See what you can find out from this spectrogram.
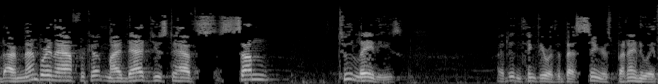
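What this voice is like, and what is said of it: American accent. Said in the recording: “My accent's American. ... That's why I have the American accent.”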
